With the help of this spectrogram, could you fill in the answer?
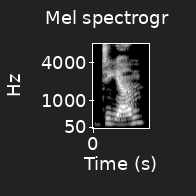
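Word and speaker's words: Guillaume: But anyway, so the statue was removed and they commissioned his brother, whose name looks really hard to pronounce, but it's just Gium.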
